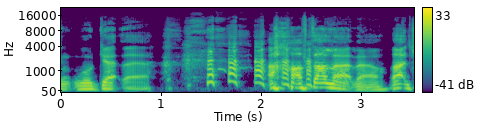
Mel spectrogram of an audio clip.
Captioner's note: laughing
